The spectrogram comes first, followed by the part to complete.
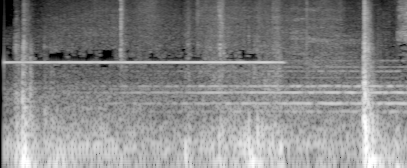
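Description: A car's driver door opens with a short thump, and near the end is pulled shut with a heavy thump as the driver gets in. A steady high tone sounds for the first few seconds, over soft background music.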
